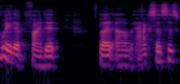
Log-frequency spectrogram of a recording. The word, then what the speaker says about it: AXS: And this is on what's the network? Access? Is that how you Yes. – pronounce it? – AXS, Access TV, AXS TV. And yeah, it's like good old fashioned cable.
